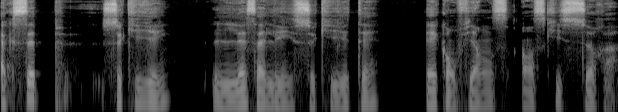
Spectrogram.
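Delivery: low, soft, smooth, suave, gentle voice. Reading aloud a quote written on a wall, in a slightly suave voice. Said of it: "je vais prendre une voix un peu suave".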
